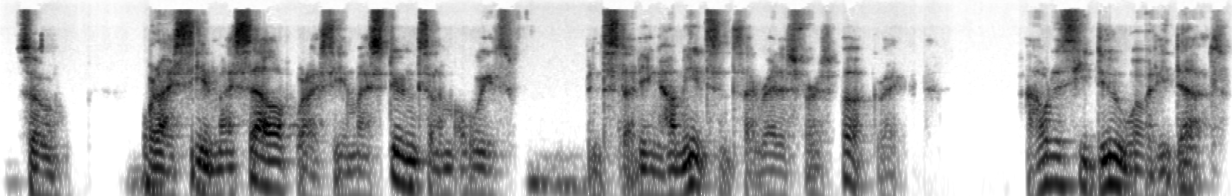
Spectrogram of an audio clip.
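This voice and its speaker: A man's voice: lowish voice, gravelly. A man speaking as a spiritual teacher in an interview, earnest and emphatic, often checking in with "right?". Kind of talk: reflective conversation.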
